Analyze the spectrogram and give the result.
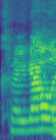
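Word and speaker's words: Craigellachie: Craig Ellicky. Craig Ellicky. Yep, Craig Ellicky.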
